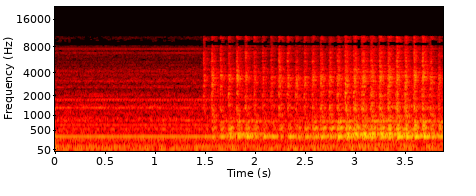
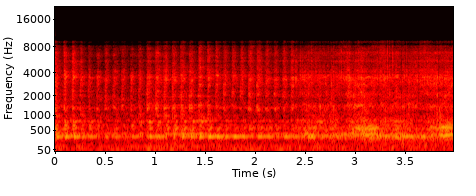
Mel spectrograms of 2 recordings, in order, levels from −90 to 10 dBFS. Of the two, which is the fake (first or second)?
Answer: second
